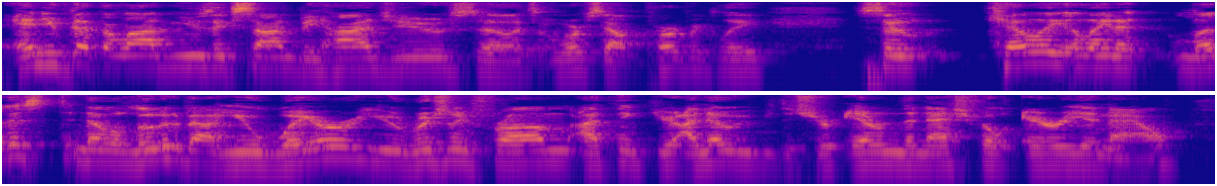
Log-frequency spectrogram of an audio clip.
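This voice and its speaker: A man's voice: a little high, fairly quick, a bit bright. A man hosting a live-stream music show in a casual, chatty way, often repeating and restarting his phrases.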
